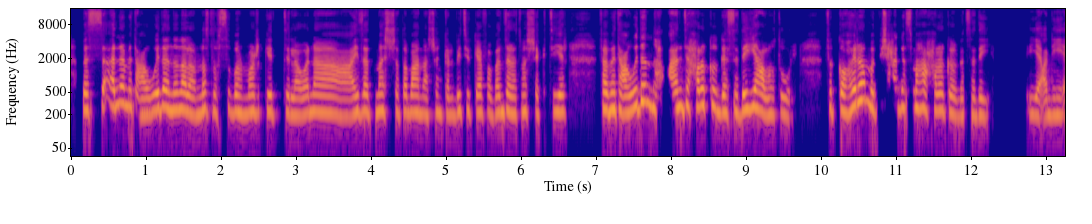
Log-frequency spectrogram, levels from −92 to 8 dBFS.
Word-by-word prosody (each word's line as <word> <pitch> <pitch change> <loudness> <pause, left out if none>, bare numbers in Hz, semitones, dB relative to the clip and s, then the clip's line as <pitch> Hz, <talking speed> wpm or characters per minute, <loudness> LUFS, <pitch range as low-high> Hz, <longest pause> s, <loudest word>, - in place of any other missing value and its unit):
بس 240 0 0
أنا 300 +3 +3
متعودة 245 0 +2
إن 240 - +1
أنا 245 0 +4
لو 215 -3 +2
نازلة 225 +2 -3
الSupermarket 225 0 -2 0.2
لو 200 -1 -1
أنا 220 +2 0 0.3
عايزة 195 +4 0
أتمشى 225 +1 -3
طبعًا 220 -1 -1
عشان 210 +2 -6
كلبتي 215 +3 -5
وكده 220 +1 -1
فبانزل 215 +1 -1
أتمشى 215 +1 -5
كتير، 225 +2 -2 0.4
فمتعودة 245 +4 +4
إن 310 -5 +1 0.3
عندي 270 +2 +2
حركة 280 0 +2
جسدية 225 +4 +2
على 205 -5 +2
طول. 195 -3 -7 0.4
في 255 - -5
القاهرة 265 +11 +5
ما 265 -8 0
فيش - - -6
حاجة 270 -3 -3
اسمها 260 0 0
حركة 235 -3 -2
جسدية، 195 -1 -6 0.5
يعني 195 -1 -3
225 Hz, 160 wpm, -24 LUFS, 205-245 Hz, 0.5 s, القاهرة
